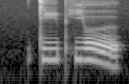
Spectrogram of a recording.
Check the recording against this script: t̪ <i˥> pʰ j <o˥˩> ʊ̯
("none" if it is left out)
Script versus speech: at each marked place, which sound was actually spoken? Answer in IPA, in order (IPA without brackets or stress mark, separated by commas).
i˥, o˥˩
